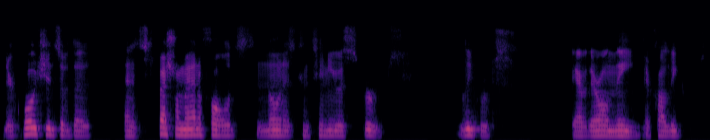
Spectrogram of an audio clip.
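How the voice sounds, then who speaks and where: Hosting an online audio room in a small indoor room, a young Colombian man chats about food and math in relaxed slang laced with swearing, "bro," and "yo." His mid-range voice is unhurried with little pitch movement, and the dull audio has no echo.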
